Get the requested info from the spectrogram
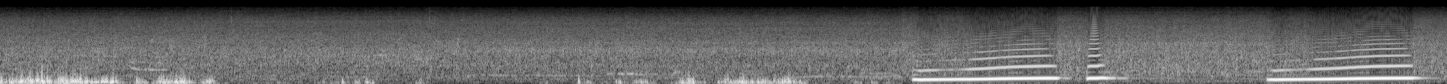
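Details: Siamang calling: two loud, drawn-out rising whoops with rich harmonics, each lasting about one and a half to two seconds, follow a stretch of quieter rustling and low background noise.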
